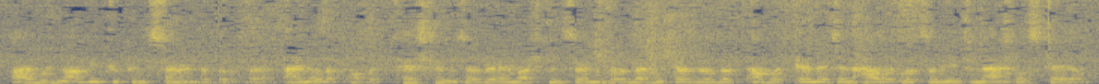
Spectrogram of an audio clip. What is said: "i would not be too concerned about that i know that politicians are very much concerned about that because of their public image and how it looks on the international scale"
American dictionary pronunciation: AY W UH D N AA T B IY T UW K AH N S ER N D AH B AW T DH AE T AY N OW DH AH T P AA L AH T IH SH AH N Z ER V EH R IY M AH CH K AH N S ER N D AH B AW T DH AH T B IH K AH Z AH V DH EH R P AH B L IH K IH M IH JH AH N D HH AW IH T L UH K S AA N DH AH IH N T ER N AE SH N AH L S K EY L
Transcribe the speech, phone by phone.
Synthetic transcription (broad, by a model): AY W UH D N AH T B IY T UW K AH N S ER N D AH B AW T DH AE T AY N OW DH AH T P AA L AH T IH SH AH N Z ER V EH R IY M AH CH K AH N S ER N D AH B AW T DH AH T B IH K AH Z AH V DH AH P AH B L IH K IH M IH JH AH N HH AW IH T L UH K S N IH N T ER N AE SH N L S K EY L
